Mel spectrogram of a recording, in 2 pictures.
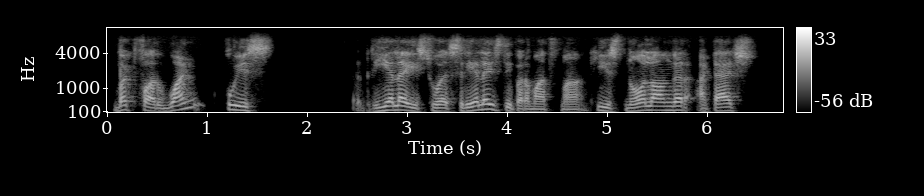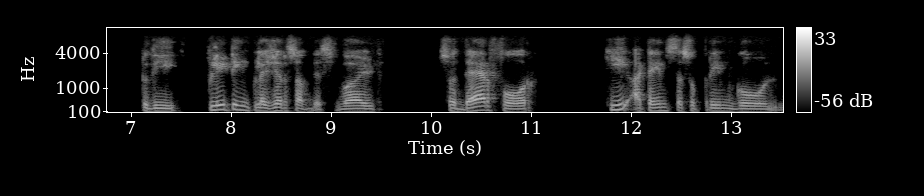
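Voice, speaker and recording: A man leading an online scripture study class. He chants verses in Sanskrit, then explains them in English in a halting way, with many fillers and restarts. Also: mid-range voice, dark tone, no echo. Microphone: computer mic on an online call. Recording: dull, dry lo-fi call audio.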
